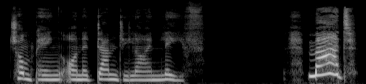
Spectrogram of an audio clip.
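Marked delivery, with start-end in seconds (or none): 3.1-3.6 high, loud call; crying out. A narrator's reading. Owner spotting the rabbit on the lawn, loud excited cry. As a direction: call sharply for a pet's attention. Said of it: "I cried out".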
